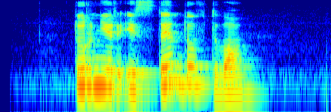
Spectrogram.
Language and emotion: Russian, neutral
